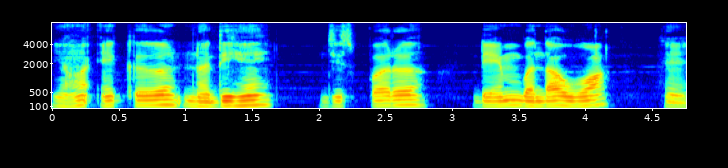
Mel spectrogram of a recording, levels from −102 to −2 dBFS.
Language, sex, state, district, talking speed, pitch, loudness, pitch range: Hindi, male, Chhattisgarh, Korba, 125 wpm, 120 Hz, -29 LUFS, 115-130 Hz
